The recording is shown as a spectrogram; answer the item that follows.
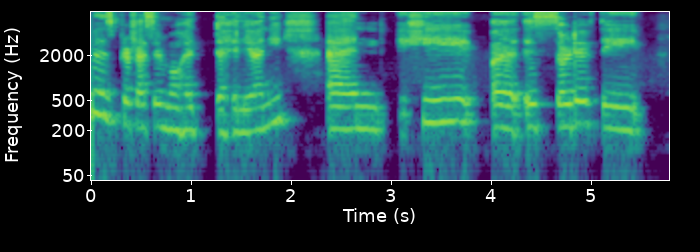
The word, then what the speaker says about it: Tahiliani: And Kavya, you were working with a professor on campus, Professor Tahiliani. I mangled that. How do I pronounce his name? His name is Professor Mohit Tahiliani, and he is sort of our guide in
